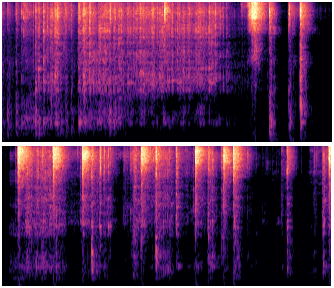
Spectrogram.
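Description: Beyblades from a Motor Strike set, Lucifer against Hyperion, clash in a battle stadium with dense metallic rattling and rapid sharp clicks. The collisions come in uneven bursts that grow choppier after a brief lull, with no voices.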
